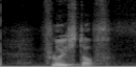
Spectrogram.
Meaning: 1. a liquid, as opposed to solid - and gaseous (states of) matter 2. a fluid (any state of matter which can flow)
- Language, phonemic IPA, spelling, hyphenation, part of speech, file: Dutch, /ˈvlui̯stɔf/, vloeistof, vloei‧stof, noun, Nl-vloeistof.ogg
